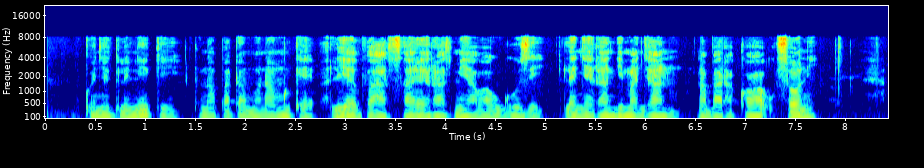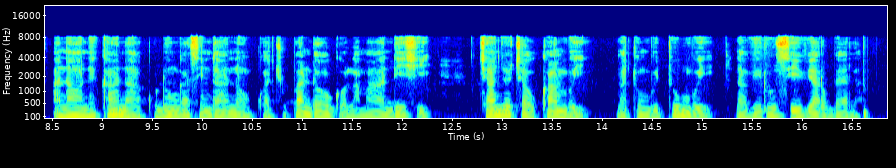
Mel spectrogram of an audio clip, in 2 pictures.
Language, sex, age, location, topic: Swahili, male, 18-24, Kisumu, health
